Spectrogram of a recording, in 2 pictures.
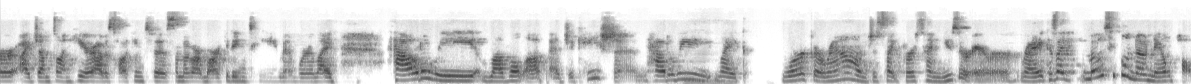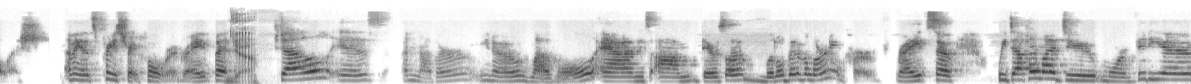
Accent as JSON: {"language": "English", "country": "United States", "said": "I'm very American"}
